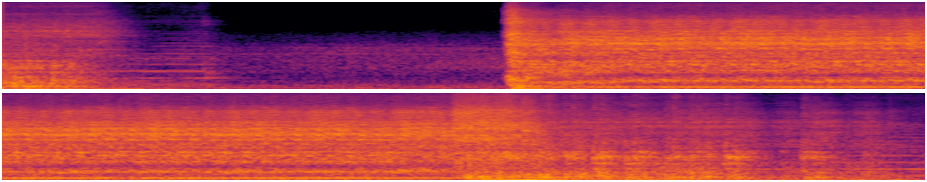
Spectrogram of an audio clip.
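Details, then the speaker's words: Rambler with Holley Sniper EFI, about three years after install, starting: engine catches and a loud steady belt squeal rides over idle, the belt slipping on a painted pulley; heavy voltage drop during starting also noted. "Alright, so I have a pulley that's very loud. I apologize for that. It doesn't like my painted pulley in belt."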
